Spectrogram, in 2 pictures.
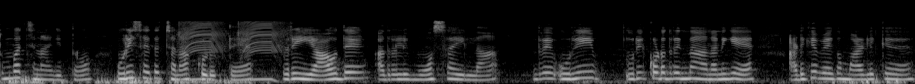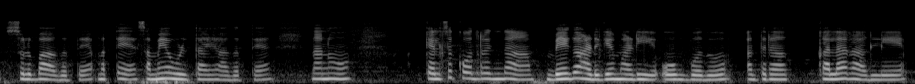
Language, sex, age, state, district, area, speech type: Kannada, female, 18-30, Karnataka, Chikkaballapur, rural, spontaneous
